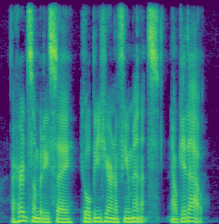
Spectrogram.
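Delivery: ordinary delivery, nothing marked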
